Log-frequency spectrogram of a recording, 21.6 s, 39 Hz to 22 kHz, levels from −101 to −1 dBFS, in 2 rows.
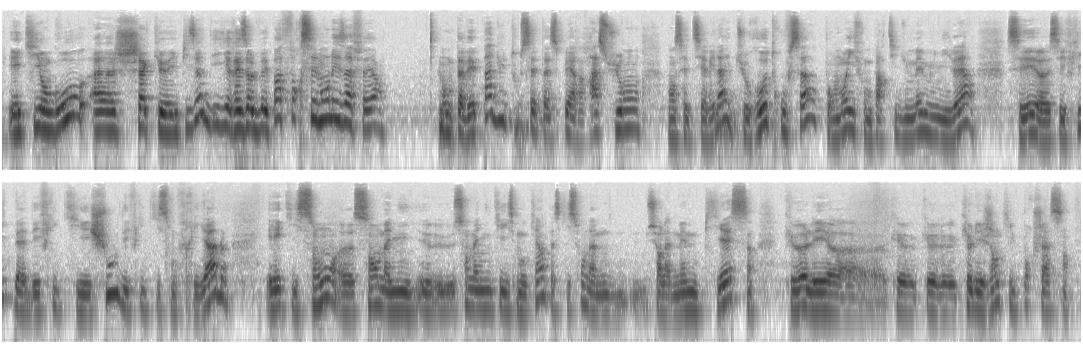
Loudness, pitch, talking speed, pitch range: -32 LUFS, 155 Hz, 225 wpm, 130-200 Hz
